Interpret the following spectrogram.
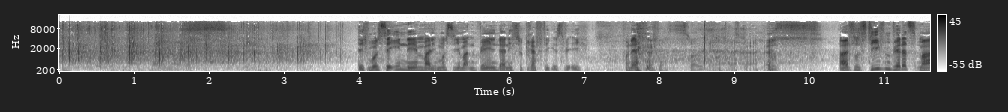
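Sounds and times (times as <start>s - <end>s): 
audience applause: 0.0s - 4.0s
speech: 4.0s - 9.8s, 10.4s - 11.6s
laughter: 7.6s - 9.9s.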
